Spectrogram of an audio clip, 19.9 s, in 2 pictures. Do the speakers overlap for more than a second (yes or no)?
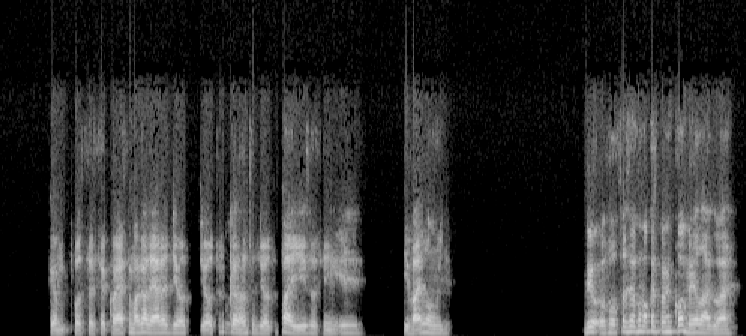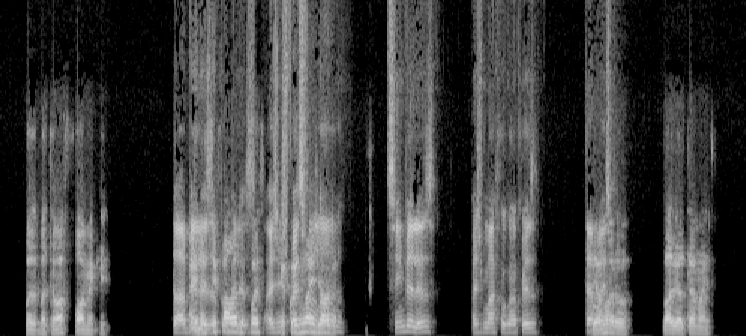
yes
